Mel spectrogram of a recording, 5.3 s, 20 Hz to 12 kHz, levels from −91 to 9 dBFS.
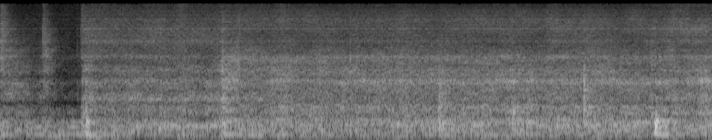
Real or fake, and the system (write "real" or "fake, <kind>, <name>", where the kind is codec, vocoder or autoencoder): fake, codec, SNAC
